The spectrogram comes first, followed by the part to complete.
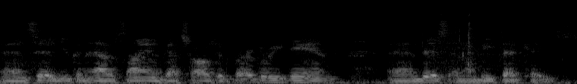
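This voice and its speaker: Through audible room echo, a man with a very deep, low pitch and a dark, mellow tone speaks in a monotone, flat way. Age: 60s. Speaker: wrongful conviction advocate. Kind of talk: interview. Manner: halting.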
